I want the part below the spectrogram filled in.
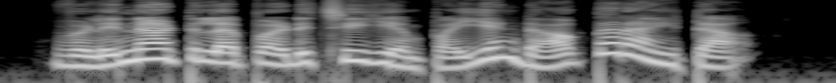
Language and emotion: Tamil, happy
